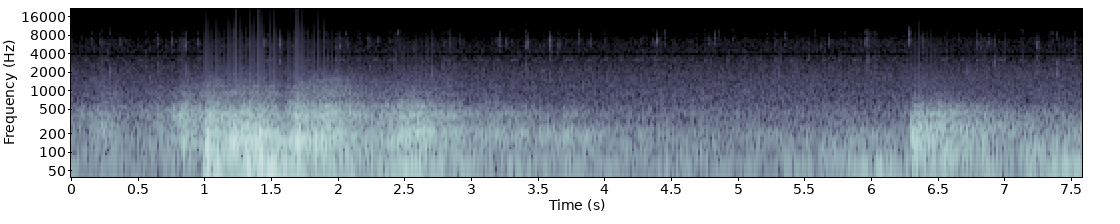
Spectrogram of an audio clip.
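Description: Thunder rumbles low and deep.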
